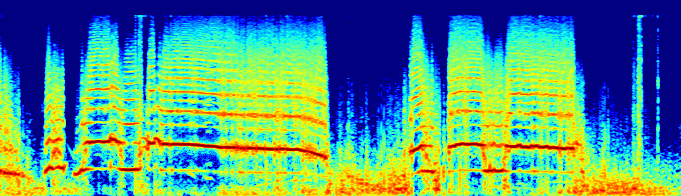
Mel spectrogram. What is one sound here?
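A young woman screams loudly and shrilly close by.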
